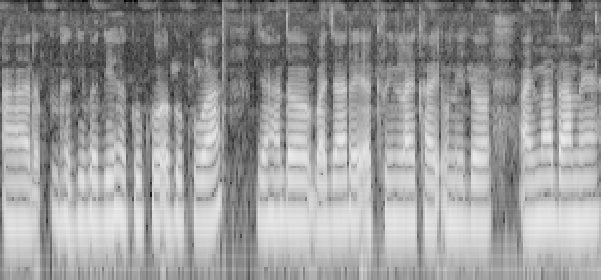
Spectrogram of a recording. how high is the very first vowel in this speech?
low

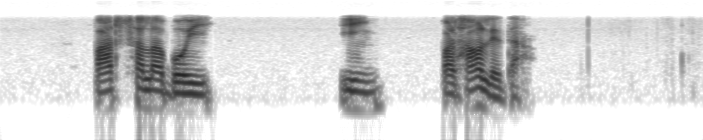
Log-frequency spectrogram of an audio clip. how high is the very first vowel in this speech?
low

